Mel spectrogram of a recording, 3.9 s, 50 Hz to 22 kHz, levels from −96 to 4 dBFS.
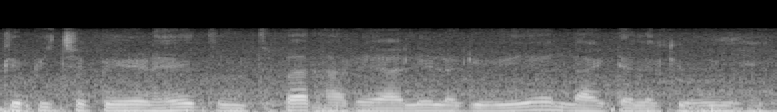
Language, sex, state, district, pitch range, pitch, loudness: Hindi, male, Uttar Pradesh, Jalaun, 100-115 Hz, 105 Hz, -16 LUFS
